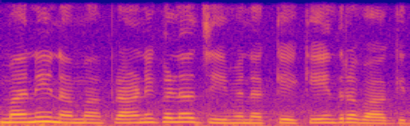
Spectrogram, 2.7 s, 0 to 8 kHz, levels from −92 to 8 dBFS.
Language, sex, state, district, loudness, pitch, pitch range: Kannada, female, Karnataka, Dakshina Kannada, -13 LUFS, 225 Hz, 210-245 Hz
